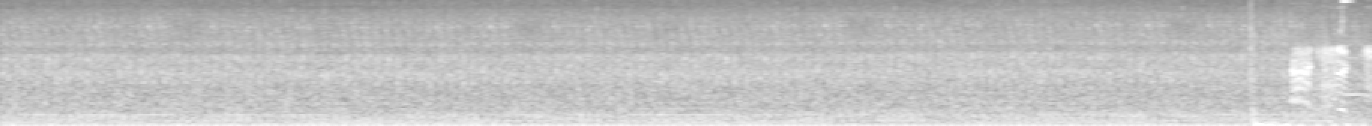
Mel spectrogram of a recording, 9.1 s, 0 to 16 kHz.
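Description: An airplane in the GTA 5 video game comes in to land on a runway, its steady engine drone loud and continuous, with a brief sharper burst near the end.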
